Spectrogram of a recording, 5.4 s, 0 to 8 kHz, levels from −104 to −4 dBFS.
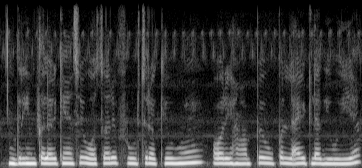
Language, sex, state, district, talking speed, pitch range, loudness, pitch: Hindi, female, Maharashtra, Pune, 200 wpm, 235-245 Hz, -20 LUFS, 240 Hz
